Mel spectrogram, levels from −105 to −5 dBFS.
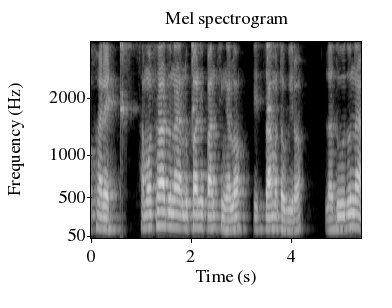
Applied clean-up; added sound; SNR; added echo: neural mask model RNNoise.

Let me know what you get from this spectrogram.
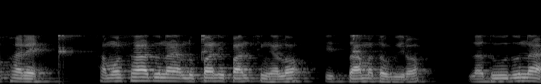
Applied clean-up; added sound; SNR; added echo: none; Glass; 18 dB; none.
